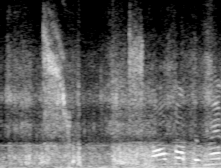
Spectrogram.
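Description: A child's high voice speaking in the last half second, over a steady background hiss and low hum.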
